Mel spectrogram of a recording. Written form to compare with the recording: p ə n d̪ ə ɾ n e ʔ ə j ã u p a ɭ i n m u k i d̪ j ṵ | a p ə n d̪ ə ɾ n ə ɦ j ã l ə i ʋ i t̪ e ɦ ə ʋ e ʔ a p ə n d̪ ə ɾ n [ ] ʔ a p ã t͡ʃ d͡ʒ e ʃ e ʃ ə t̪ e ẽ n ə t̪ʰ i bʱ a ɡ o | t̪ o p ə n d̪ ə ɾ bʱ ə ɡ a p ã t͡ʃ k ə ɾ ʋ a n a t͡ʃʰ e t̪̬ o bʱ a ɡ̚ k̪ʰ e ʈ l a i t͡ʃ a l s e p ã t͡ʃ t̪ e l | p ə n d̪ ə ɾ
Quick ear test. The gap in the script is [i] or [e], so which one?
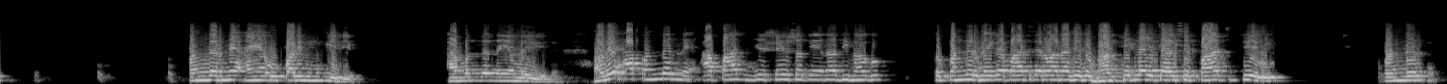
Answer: e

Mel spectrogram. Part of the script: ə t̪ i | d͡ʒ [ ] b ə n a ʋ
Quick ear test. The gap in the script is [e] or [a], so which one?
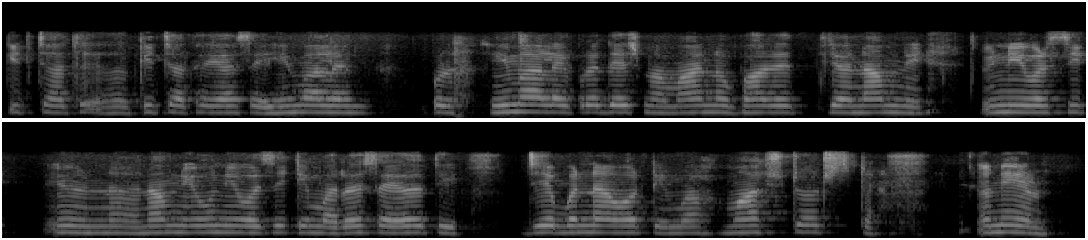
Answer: e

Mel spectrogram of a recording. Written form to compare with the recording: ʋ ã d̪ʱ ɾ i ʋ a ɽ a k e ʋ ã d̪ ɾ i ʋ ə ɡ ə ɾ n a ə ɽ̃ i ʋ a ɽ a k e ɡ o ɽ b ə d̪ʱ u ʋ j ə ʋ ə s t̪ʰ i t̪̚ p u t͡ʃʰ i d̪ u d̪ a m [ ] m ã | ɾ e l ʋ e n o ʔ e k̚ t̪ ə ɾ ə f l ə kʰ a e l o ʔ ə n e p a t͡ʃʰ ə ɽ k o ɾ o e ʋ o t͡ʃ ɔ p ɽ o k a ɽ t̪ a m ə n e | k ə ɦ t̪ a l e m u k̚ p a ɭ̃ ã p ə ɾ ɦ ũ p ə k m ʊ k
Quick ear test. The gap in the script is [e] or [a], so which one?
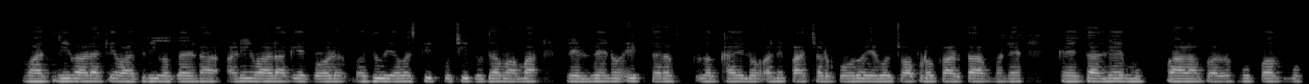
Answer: a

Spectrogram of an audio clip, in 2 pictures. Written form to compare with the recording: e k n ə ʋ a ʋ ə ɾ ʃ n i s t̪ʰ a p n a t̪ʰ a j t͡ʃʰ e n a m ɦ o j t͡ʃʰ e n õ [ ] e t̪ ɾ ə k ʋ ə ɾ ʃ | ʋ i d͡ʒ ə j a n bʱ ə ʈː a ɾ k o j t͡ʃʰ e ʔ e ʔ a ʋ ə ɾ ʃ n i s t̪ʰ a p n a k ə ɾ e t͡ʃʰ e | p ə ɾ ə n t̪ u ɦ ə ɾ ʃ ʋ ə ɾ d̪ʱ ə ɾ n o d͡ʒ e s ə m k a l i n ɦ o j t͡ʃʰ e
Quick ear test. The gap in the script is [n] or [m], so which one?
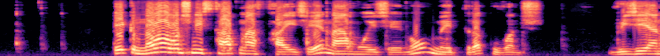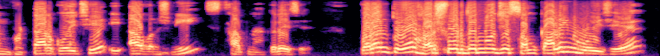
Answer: m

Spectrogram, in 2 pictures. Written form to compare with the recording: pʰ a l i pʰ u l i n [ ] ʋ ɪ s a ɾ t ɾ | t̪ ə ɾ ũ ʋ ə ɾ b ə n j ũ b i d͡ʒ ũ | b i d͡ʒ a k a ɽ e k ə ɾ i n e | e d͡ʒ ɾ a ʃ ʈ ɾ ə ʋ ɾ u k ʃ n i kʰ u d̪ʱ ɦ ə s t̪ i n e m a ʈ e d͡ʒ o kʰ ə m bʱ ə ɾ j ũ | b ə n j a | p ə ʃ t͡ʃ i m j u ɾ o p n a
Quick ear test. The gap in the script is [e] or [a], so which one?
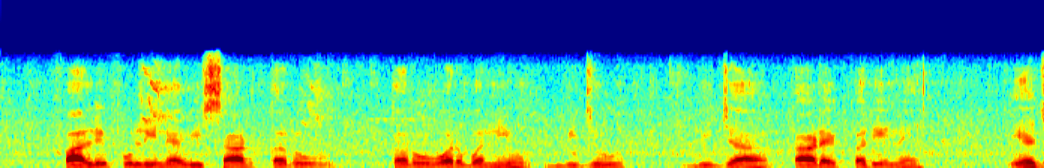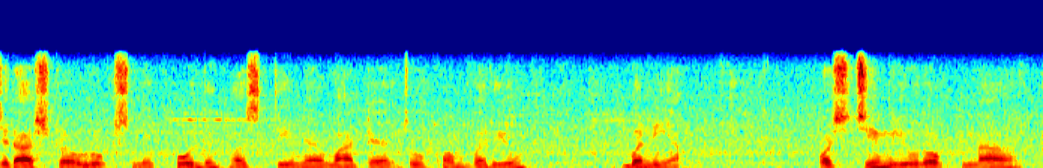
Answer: e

